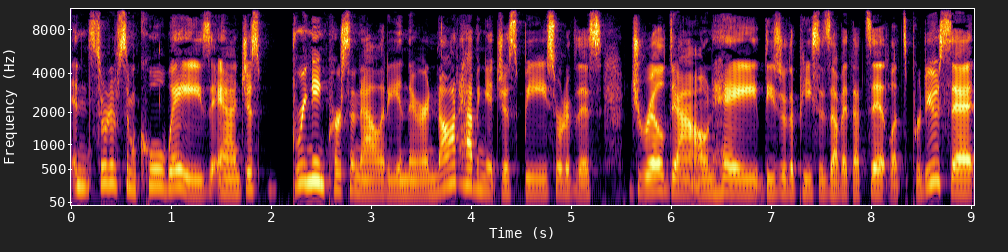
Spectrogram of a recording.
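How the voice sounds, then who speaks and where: A woman with a normal speaking voice talks at a moderate pace and medium pitch with lively intonation against a quiet background. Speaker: podcast host. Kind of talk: interview, casual conversational.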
